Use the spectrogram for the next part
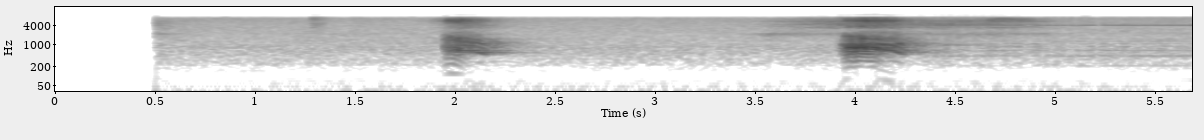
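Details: Pug reverse sneezing: two loud, harsh snorting bursts about two seconds apart.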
